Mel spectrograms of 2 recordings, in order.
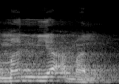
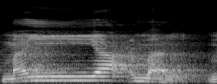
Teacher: Nun bertemu ya, nun sukun bertemu ya, dibacanya diidghamkan. Diidghamkan itu dimasukkan ke huruf setelahnya. Apanya yang dimasukkan?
